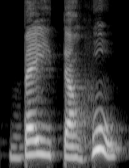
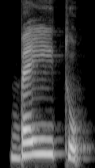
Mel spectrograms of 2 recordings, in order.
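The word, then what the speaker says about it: بيته: Actually, it's blended to the word that we add to, so instead of saying Baytohoo, it becomes Baytoo. Ha is pronounced as oo, added to the end of the noun, and again, you guys,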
